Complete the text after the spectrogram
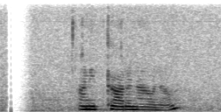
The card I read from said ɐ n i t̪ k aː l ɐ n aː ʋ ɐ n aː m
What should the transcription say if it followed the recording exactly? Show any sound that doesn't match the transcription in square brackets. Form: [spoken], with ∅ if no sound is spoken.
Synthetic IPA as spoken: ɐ n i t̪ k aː [ɾ] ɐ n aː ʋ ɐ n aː m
